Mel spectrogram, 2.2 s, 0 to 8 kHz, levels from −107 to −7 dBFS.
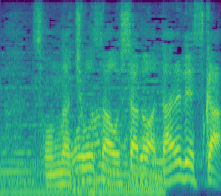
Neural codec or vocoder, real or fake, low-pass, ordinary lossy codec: none; real; none; none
